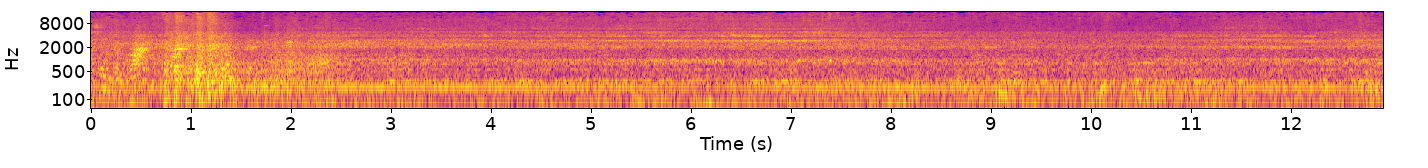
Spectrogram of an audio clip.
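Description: A subway train rumbles steadily through a tunnel with a low hum.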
